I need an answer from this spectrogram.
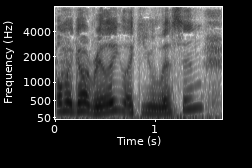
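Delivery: high, loud, giddy, starstruck gushing voice.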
